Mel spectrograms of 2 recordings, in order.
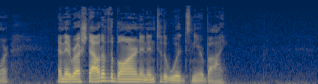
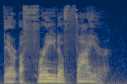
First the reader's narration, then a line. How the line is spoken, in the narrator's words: whispered Eleanor to Veronica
